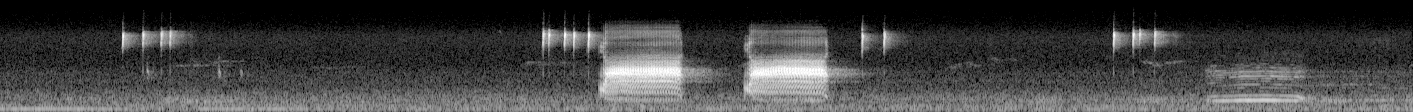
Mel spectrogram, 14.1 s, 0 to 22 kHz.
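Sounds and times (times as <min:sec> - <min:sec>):
carrion crow cawing: 0:06.0 - 0:08.5.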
